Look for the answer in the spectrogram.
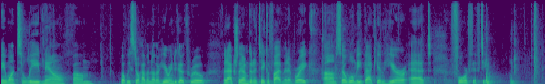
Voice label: Announcement of Recess, planning zoning meeting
